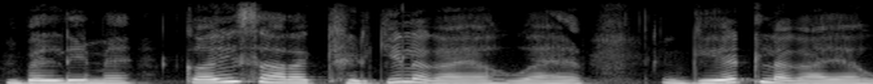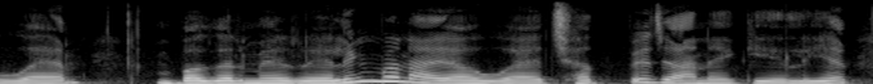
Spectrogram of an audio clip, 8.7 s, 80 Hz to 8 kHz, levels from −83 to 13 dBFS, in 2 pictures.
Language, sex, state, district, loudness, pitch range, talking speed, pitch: Hindi, female, Jharkhand, Garhwa, -16 LUFS, 195-250 Hz, 160 wpm, 215 Hz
